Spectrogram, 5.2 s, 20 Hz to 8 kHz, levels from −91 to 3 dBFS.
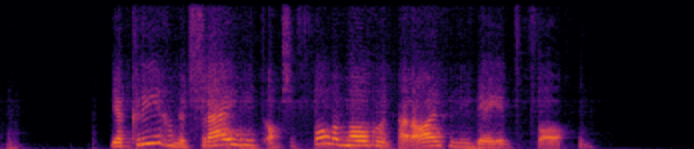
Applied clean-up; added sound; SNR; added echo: neural mask model RNNoise.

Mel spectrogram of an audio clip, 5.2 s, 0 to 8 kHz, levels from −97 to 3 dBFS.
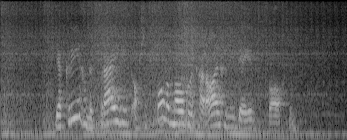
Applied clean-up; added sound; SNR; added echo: none; Motorcycle / Engine; 9 dB; none.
